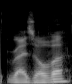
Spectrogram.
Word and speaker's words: Rova: I'm pretty sure it's rova yeah she told me you have to roll the r rova yes I can't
